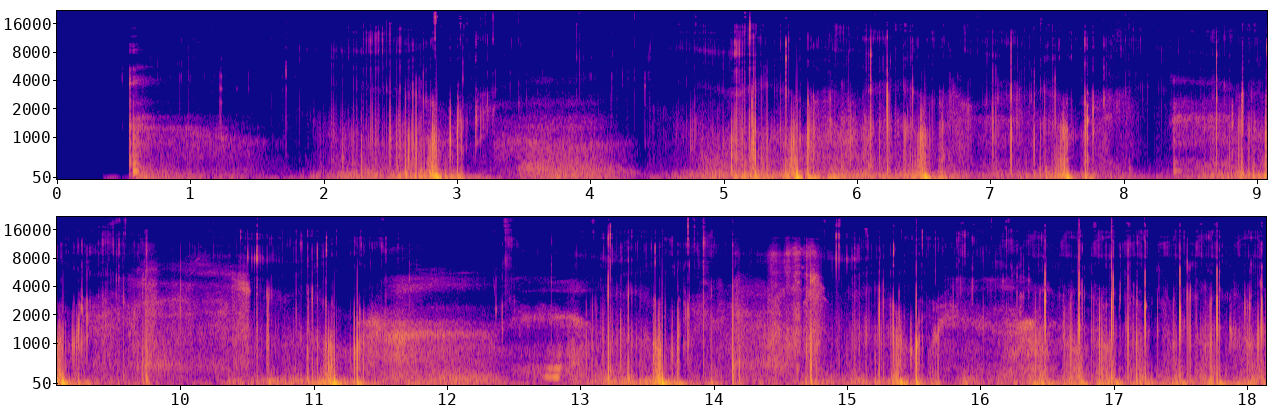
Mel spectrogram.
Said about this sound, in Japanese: では次は耳なめも加えて、三点攻めしていきましょう。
